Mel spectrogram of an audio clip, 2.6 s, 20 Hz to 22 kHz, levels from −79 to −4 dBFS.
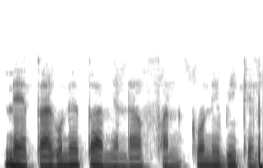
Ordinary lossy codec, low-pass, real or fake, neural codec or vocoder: none; 5.4 kHz; real; none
